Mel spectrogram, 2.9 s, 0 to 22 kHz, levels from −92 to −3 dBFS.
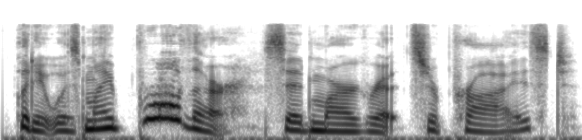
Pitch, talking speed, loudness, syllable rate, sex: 190 Hz, 165 wpm, -18 LUFS, 5.6 syllables/s, female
